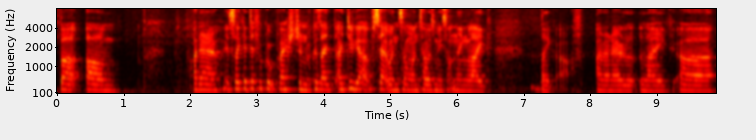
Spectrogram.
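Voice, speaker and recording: A woman's voice: medium pitch, level tone, normal speed. A teenage girl from England, a student guest speaking hesitantly and thoughtfully. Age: late teens. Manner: hesitant, thoughtful, many fillers. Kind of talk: casual chat.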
